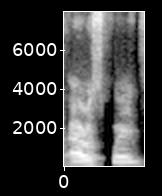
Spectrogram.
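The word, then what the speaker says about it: R²: The R2 pronounced as R squared score is also known as coefficient of determination.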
